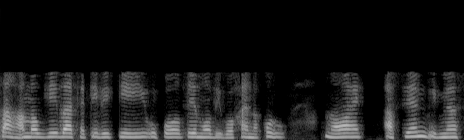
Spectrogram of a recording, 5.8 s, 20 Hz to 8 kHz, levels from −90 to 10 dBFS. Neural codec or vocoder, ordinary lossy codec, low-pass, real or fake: codec, 16 kHz, 0.5 kbps, FunCodec, trained on Chinese and English, 25 frames a second; AAC, 16 kbps; 7.2 kHz; fake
